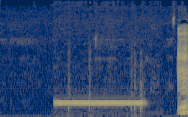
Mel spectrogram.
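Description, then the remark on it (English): A Skype call ringtone sounds as a single steady electronic tone lasting about a second, clear and fairly loud, followed shortly by a brief burst of a voice. “That's somebody Skype.”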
